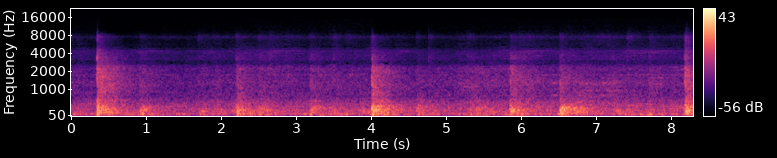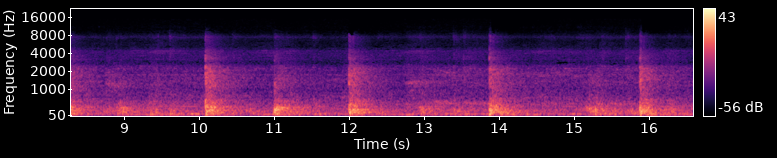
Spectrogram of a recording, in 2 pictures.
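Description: Feet thud over and over as a man jumps onto a box and lands back on the floor.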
